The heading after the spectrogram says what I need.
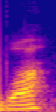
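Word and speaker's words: Bua: started growing up and one guy named Justin Bois and then that's how you say his name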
